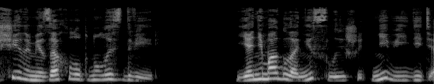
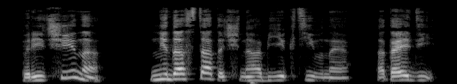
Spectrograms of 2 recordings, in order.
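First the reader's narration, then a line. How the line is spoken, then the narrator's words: Calm request. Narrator (Russian): спокойно попросил Степа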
